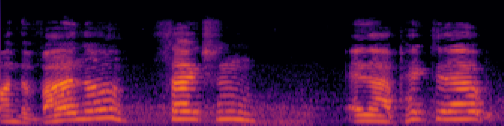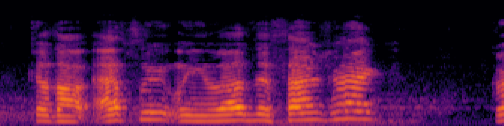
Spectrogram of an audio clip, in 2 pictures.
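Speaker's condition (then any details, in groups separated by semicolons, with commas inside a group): Ataxic cerebral palsy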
